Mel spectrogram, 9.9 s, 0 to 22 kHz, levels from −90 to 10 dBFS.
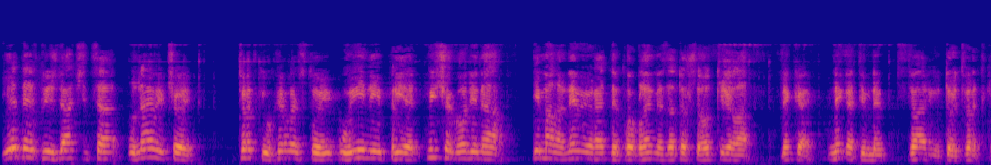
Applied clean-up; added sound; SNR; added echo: neural mask model DeepFilterNet 3.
